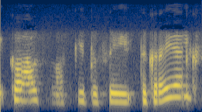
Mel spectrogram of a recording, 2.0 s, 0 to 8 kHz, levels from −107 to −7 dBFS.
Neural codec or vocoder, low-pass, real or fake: none; 7.2 kHz; real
